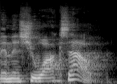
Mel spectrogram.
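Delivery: ordinary talk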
